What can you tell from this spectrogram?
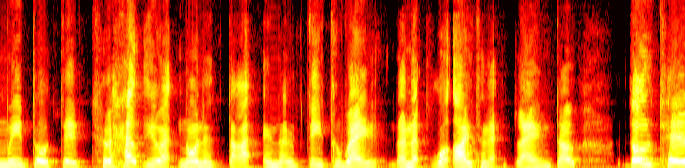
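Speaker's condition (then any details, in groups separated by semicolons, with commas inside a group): Cerebral palsy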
